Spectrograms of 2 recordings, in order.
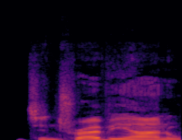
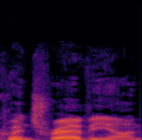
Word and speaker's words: Quintrevion: Gentrevion Wisner or Quintrevion, that's what it is.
